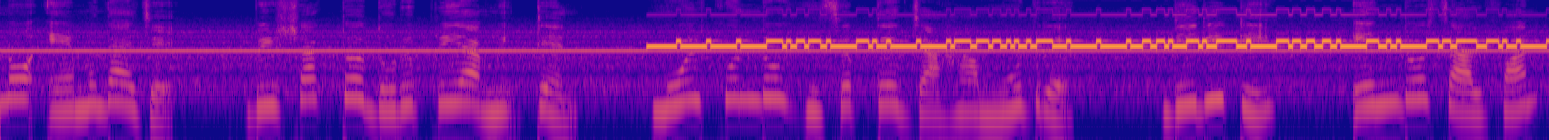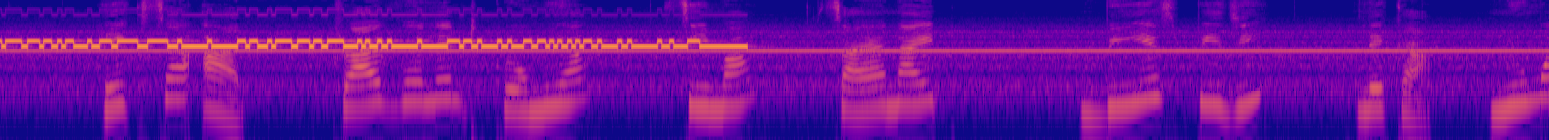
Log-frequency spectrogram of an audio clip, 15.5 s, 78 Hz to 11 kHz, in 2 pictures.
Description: RTTY (50 baud, 450 Hz shift), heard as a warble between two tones, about 2350 Hz centre, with a steady whistle near 1810 Hz, room echo and speech in Santali. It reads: HE FOUGHT IN THE BATTLE OF KURSK.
